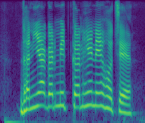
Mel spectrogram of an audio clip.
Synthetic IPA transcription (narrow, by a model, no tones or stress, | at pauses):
d̪ʱənijaɡəɾmit̪kənɦenɛɦot͡ʃɛ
